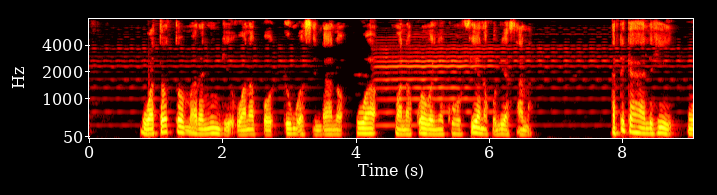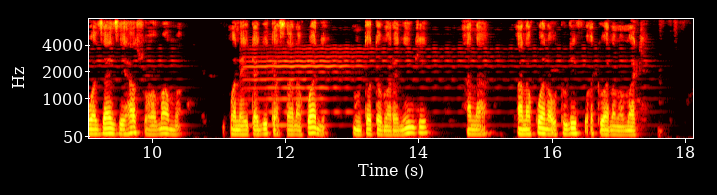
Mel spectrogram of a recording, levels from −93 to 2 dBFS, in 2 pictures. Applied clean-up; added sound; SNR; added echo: classical method log-MMSE.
